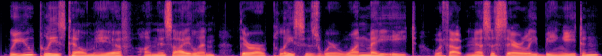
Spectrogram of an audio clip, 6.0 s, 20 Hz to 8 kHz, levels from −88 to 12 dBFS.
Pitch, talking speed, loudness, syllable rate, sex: 135 Hz, 200 wpm, -15 LUFS, 6.1 syllables/s, male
